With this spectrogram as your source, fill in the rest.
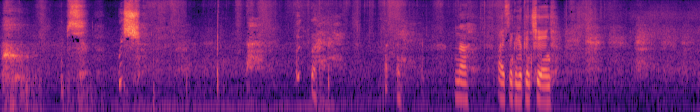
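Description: Boots scrape and thud on bare rock.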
